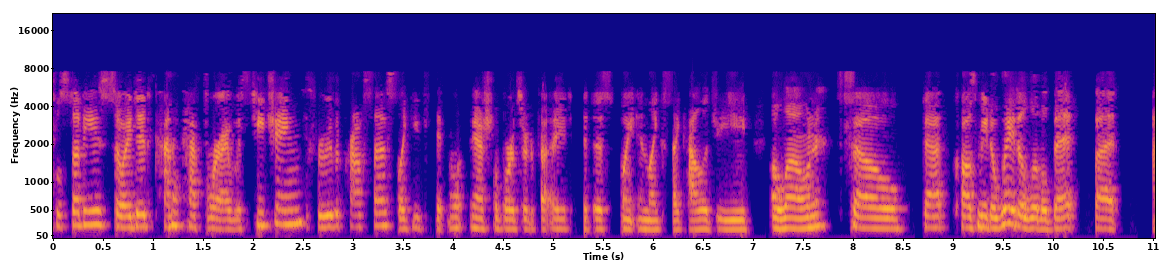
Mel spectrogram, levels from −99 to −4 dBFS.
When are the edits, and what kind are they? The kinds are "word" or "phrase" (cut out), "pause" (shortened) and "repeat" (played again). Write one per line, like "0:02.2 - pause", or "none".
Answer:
0:01.6 - phrase
0:02.5 - phrase
0:03.8 - word
0:07.1 - phrase
0:08.6 - pause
